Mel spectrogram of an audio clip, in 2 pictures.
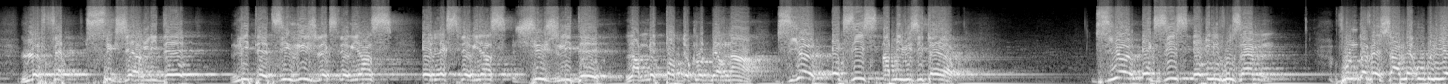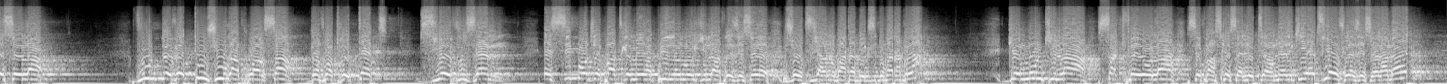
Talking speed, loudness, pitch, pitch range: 160 wpm, -2 LUFS, 245 Hz, 230-275 Hz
